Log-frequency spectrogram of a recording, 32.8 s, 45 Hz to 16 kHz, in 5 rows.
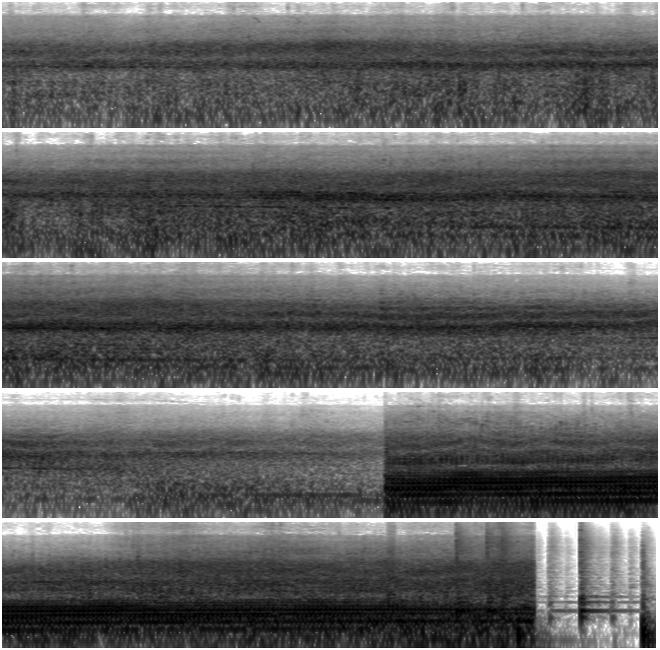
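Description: Highway traffic passing close by: a steady rush of tyres and engines that grows louder over the first twenty seconds. About 23 seconds in it changes abruptly to a louder, deeper, steady rumble.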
